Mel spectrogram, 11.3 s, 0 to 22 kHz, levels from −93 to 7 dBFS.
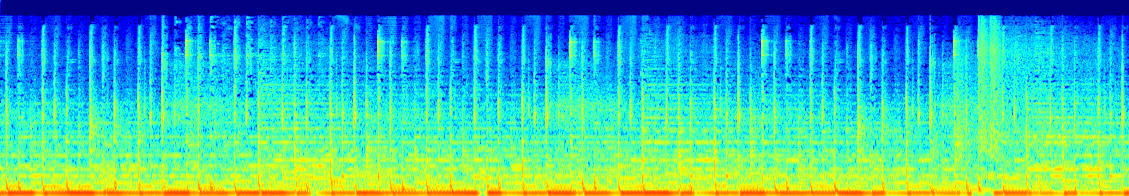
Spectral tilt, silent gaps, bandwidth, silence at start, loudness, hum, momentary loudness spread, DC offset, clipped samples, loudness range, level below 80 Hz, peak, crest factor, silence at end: -6 dB/octave; none; 14 kHz; 0 s; -18 LUFS; none; 5 LU; under 0.1%; under 0.1%; 1 LU; -16 dBFS; -4 dBFS; 12 dB; 0 s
